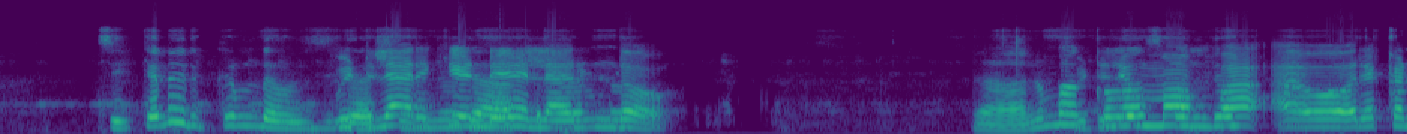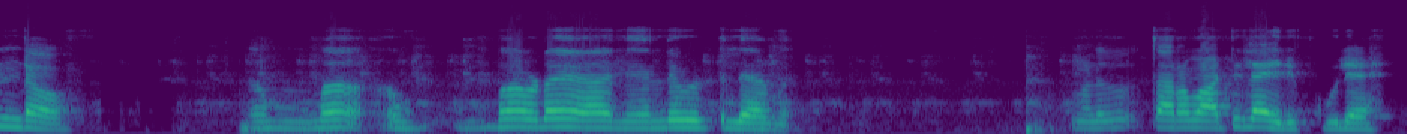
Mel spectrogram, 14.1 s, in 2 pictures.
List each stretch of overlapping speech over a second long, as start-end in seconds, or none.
1.7-3.2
